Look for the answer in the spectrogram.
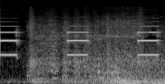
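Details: International 4300 diesel truck with a no-start condition, after battery service: a few repeated dash chimes, then a low diesel rumble that catches and keeps running; it now starts normally.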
